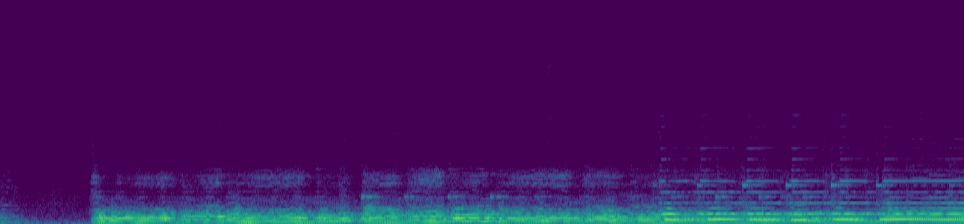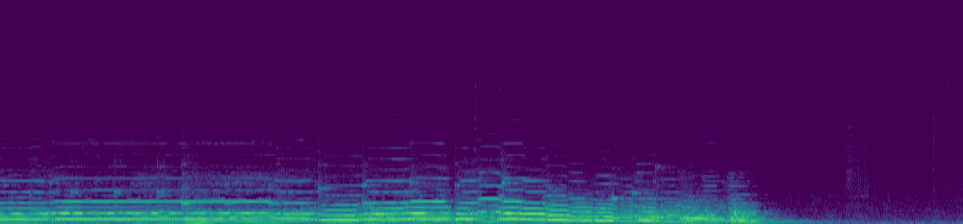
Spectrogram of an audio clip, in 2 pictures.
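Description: A student orchestra of strings and brass playing a slow, sustained passage in held chords, starting about a second in and stopping shortly before the end. Its closing crescendo comes on too suddenly, in a classmate's view.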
